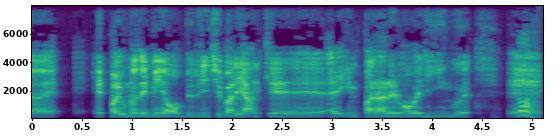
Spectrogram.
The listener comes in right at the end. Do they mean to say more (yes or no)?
no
